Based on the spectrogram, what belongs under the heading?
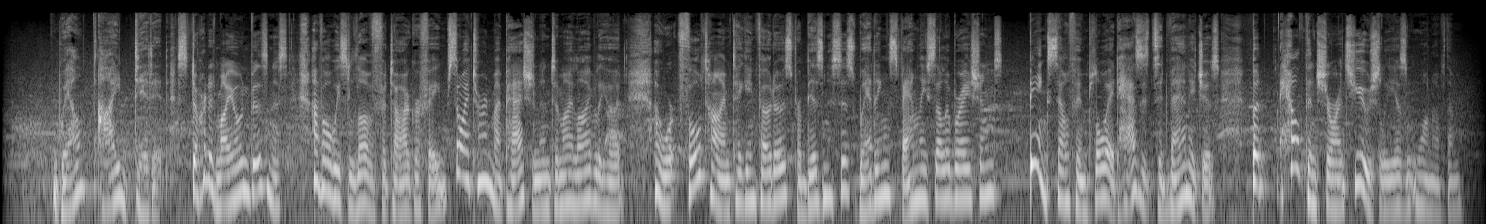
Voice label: older mature

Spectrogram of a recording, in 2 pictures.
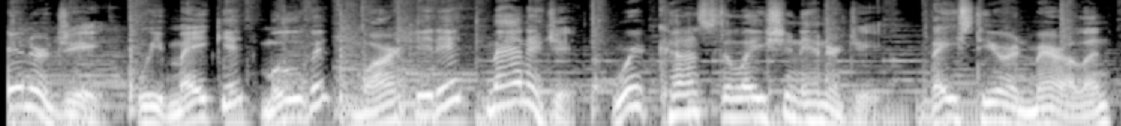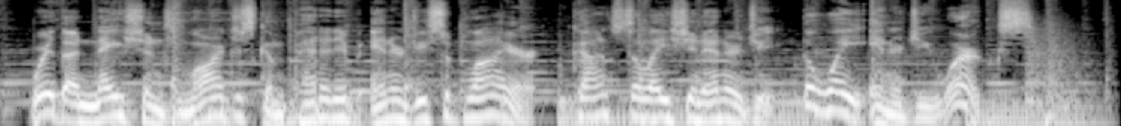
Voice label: friendly

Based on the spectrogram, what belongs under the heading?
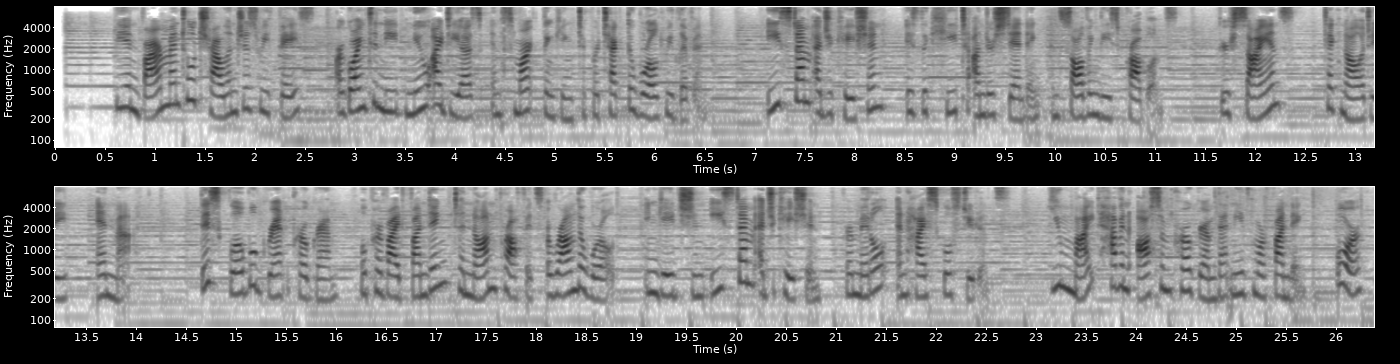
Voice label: narrative

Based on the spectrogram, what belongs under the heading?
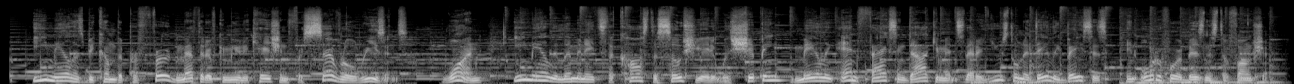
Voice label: narrative

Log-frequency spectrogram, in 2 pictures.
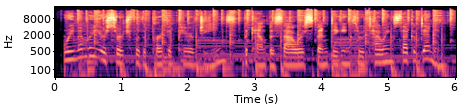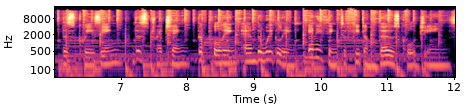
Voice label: Friendly

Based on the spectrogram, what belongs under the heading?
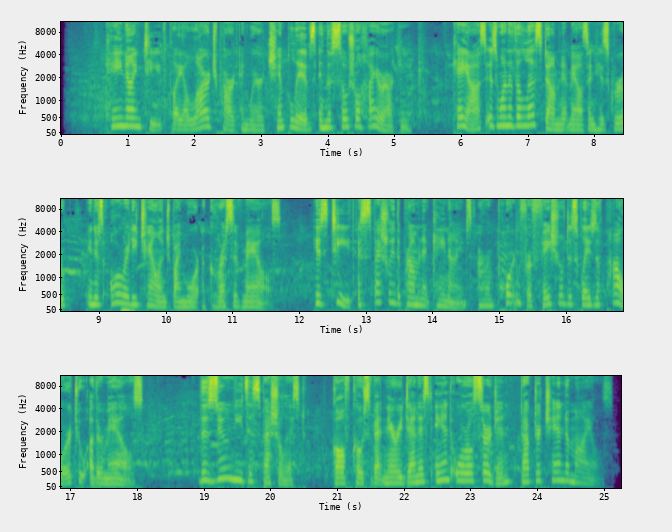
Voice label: storyteller

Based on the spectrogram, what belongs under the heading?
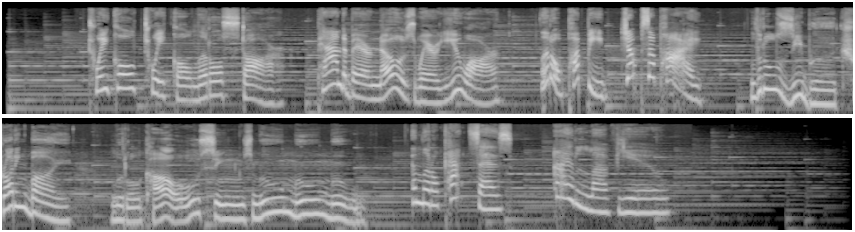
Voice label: storyteller

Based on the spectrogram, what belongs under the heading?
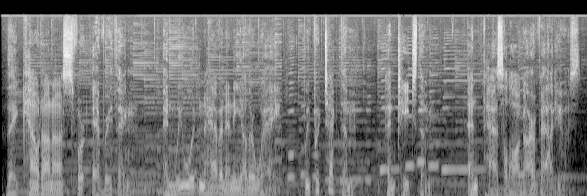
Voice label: folksy

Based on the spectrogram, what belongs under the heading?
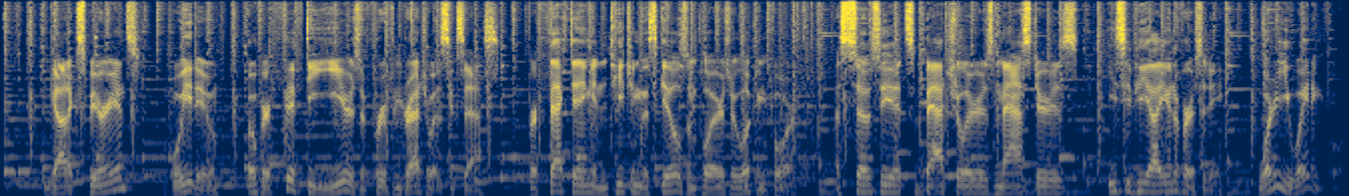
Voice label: upbeat

